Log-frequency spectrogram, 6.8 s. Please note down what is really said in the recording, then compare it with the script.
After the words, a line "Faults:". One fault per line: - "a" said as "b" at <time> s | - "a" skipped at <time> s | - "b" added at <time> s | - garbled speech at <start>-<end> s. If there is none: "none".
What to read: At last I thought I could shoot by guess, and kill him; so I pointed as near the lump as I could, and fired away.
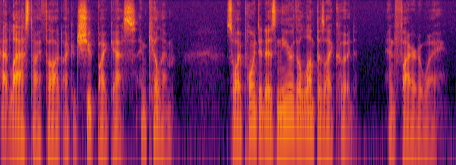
At last I thought I could shoot by guess, and kill him; so I pointed as near the lump as I could, and fired away.
Faults:
none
